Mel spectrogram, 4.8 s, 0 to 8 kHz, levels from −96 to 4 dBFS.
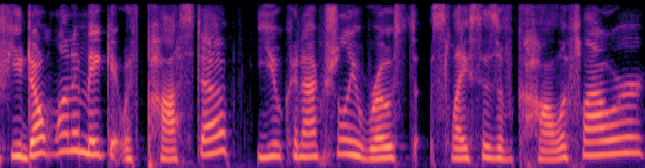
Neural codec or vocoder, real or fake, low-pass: none; real; 7.2 kHz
